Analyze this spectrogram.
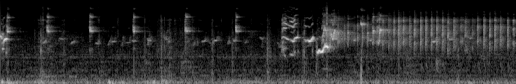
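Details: Female greater green leafbird chirping: thin, spaced high ticks and short whistles, then a sudden loud sweeping note followed by a long rustling, hissing burst.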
